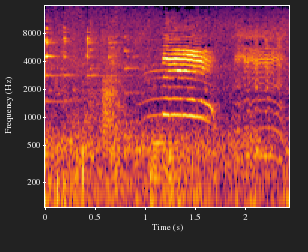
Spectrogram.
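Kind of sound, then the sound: animal, goats bleating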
